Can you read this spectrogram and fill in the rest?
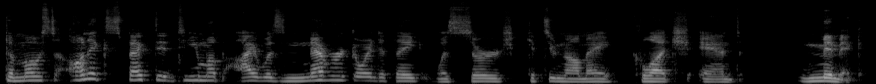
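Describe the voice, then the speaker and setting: A man giving casual reaction commentary as a host, thinking aloud in a halting way. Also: on the high side, fairly even intonation, fairly bright tone.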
